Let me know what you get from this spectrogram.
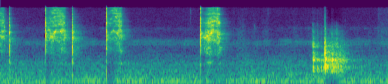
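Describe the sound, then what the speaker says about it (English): A hand file scrapes across the hardened top of rusty saw teeth in a few short, sharp rasping strokes, close and fairly quiet, separated by brief pauses. "Then you just file across the top of this."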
